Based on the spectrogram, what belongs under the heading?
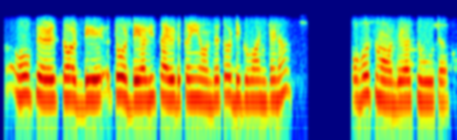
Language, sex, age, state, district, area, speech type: Punjabi, female, 18-30, Punjab, Firozpur, rural, conversation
